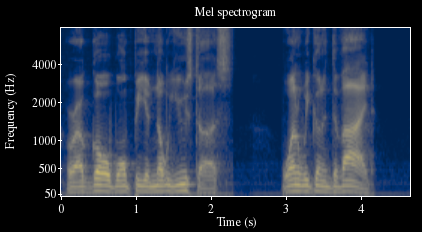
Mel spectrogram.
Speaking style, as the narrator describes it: grumbled Judson

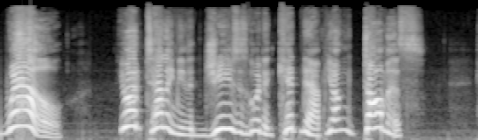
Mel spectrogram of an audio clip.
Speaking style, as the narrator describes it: He tissed impatiently

